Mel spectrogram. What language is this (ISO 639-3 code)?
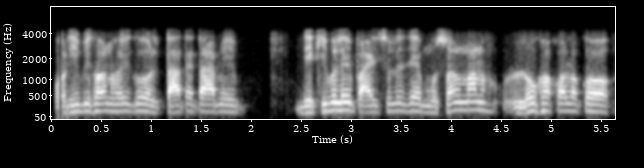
asm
